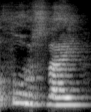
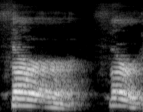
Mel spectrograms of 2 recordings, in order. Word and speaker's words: Thursday: No Thursday, ni Thursday, ni nada de eso. Es tha, tha, tha. Como Zaragoza. Thur, thur. Y la R americana. Rrr.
